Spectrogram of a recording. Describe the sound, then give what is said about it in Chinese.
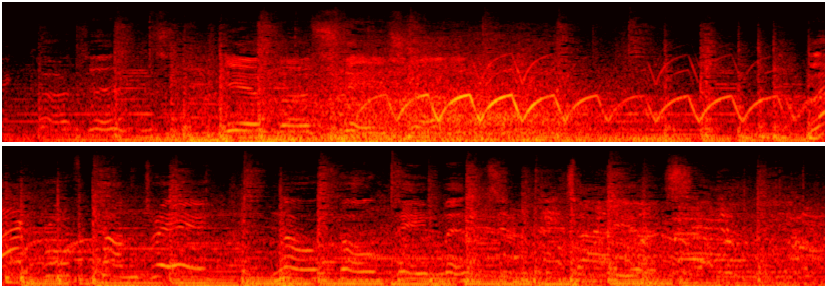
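A police car siren wails in quick, repeating rising-and-falling sweeps as the car takes an arrested man back to the police station, loud over a dense, busy background that stays steady throughout, with the siren strongest in the first half. “亚瑟被捕，由警车押送回警局。”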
